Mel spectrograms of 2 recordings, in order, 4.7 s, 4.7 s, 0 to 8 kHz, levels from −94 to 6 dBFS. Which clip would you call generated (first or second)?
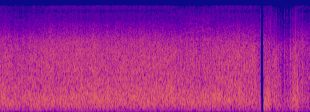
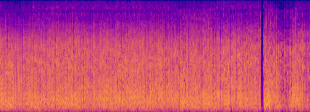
second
